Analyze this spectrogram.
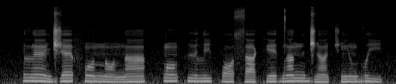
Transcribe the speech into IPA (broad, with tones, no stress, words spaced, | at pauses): lɛ̃˦˨d͡ʒɛ˦ fɔ̃˧nɔ̃˨ nã˦ | k͡pɔ̃˦kɨ˧li˧ pɔ˨sa˨ke˧ dã˦nd͡ʒã˨t͡ʃĩ˧ ɡʷi˦˨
